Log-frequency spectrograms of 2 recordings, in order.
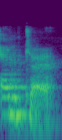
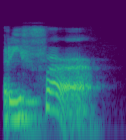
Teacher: Enter is short, but refer is, the ER is a little bit longer.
